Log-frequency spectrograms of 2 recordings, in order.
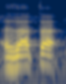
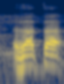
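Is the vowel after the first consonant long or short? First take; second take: short; short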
